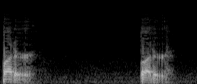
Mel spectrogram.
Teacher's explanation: notice where we write it with two T's in English that your tongue is producing a tap sound there rather than a full stop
